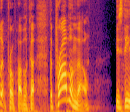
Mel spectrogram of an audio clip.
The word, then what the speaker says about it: ProPublica: and you can reach us with tips at propublica at our service page ah okay so it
